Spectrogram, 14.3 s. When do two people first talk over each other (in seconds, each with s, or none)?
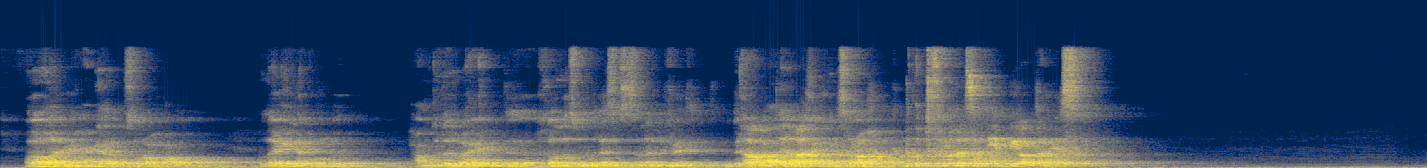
7.4 s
